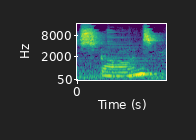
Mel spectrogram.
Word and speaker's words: scone: would have finger sandwiches, scones. We pronounce it scones here in the U.S., but it's actually pronounced scones.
